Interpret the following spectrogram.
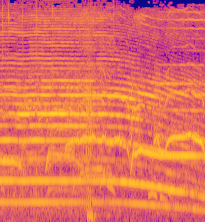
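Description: A man's voice holding one long, unbroken goal shout, its pitch sinking slightly near the end, with spectators shouting and cheering around it.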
